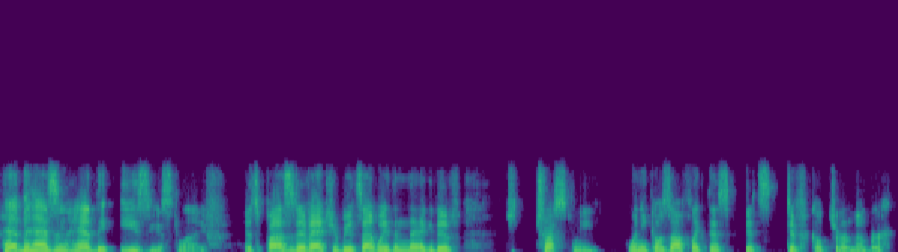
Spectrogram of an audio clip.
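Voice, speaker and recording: A man's voice: a little high, sing-song, moderate pace, creaky, darkish tone, highs cut off. Man reading a wry, seasoned pirate bounty hunter. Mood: weary, patient.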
